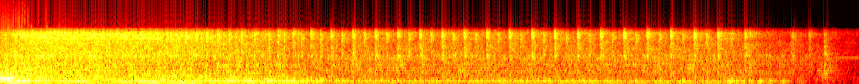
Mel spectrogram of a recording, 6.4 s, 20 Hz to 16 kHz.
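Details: Mazda 3 idling with a crisp clicking about four per second that continues as the engine winds down and stops; source not yet identified.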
